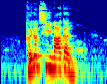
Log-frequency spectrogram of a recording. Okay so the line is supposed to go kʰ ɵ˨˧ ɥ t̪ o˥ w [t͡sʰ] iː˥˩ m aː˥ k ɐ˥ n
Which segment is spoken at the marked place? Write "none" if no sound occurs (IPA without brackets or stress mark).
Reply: t͡sʰ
